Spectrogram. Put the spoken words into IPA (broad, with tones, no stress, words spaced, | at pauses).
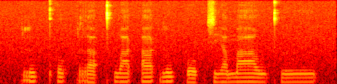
pru˥˩k̚pʰo˥˩k̚ pra˨˩ʔ kʰwa˦˥k̚ʔa˥˩k̚lu˥˩k̚ ʔo˨˩k̚si˧a̯maː˥˩wkʰɯː˦˥p̚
